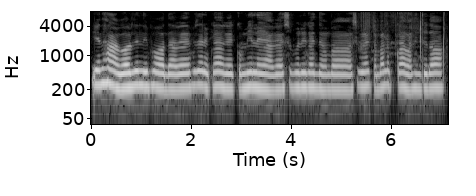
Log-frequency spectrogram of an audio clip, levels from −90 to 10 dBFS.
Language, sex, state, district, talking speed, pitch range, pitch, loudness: Chakma, female, Tripura, Unakoti, 185 wpm, 210-230 Hz, 220 Hz, -16 LUFS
